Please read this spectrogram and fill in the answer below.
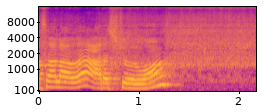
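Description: Crab pieces sizzling steadily in a steel pot, a steady hiss. A voice talks over the first second or so.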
